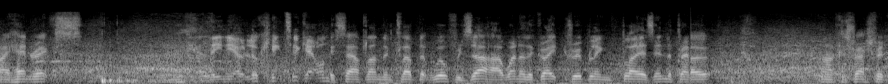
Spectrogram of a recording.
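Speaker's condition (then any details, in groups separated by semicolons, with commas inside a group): No condition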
